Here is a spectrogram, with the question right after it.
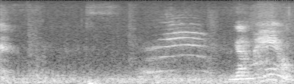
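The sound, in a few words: cat meowing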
